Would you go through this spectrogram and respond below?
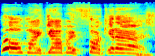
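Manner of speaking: play-acted screaming cry, very high. Retelling how someone reacted while it happened: imitating someone screaming. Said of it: "He was screaming the whole time".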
